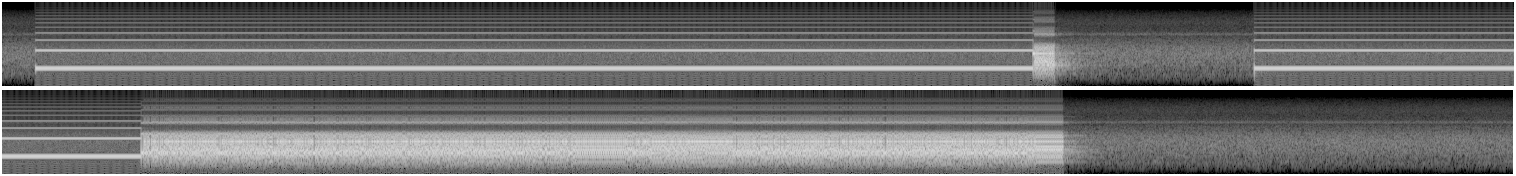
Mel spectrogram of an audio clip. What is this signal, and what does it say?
ZX Spectrum tape loading, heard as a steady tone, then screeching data.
